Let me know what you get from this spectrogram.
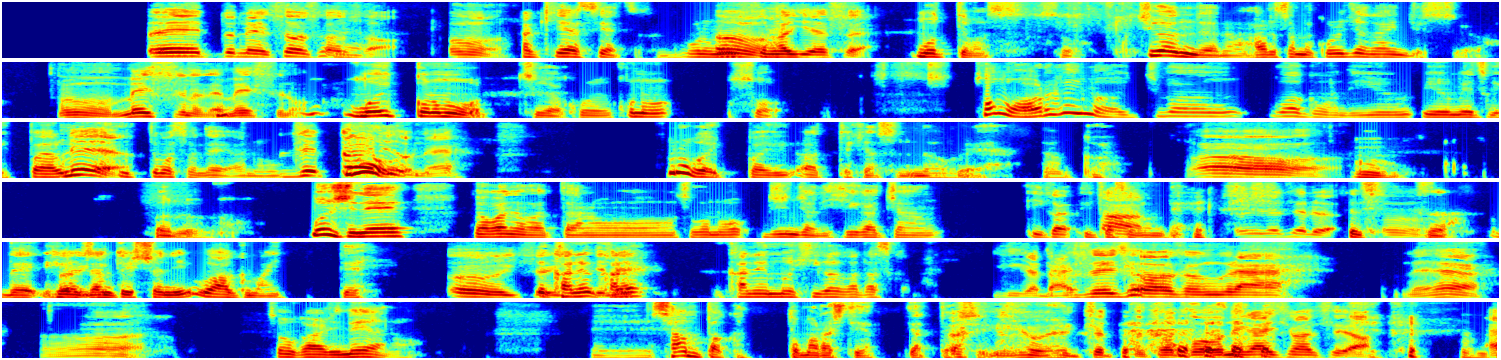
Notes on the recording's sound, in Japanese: ZOOMで収録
